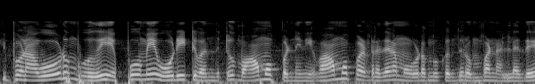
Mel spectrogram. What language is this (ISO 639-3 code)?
tam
